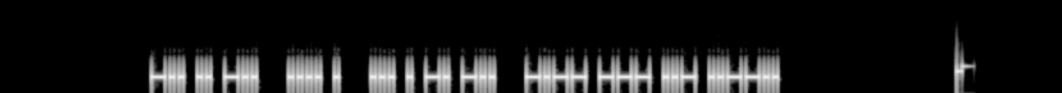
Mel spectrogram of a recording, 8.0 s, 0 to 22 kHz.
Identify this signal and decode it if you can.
Morse code, heard as a keyed tone, about 34 wpm, 700 Hz. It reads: DID HE SEND YOU?
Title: Sentences from Top 1500 Words 35wpm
